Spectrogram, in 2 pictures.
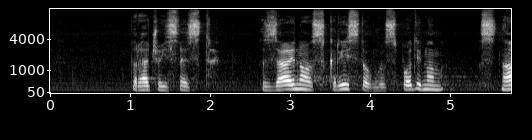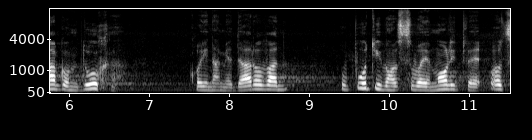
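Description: An elderly man reads out calmly into a microphone in a large echoing hall.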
